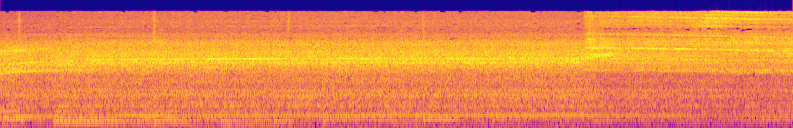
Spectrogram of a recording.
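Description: Benchtop table saw running at full speed: a steady motor hum with a high whine. About six seconds in, the high part of the sound shifts.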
